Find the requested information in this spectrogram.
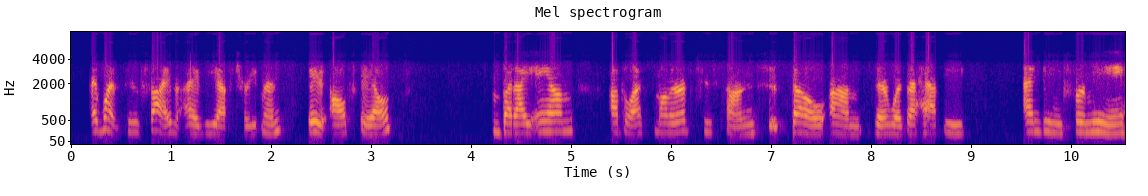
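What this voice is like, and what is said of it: Emotional, choked-up voice. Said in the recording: “I'm sorry, I'm a little emotional.”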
